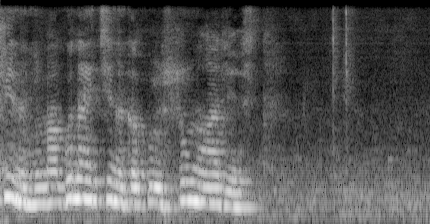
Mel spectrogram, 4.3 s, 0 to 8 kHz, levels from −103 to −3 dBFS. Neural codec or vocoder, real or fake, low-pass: codec, 44.1 kHz, 7.8 kbps, Pupu-Codec; fake; 7.2 kHz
